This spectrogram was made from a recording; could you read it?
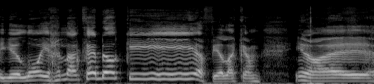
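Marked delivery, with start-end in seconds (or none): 0.0-2.0 "Loyola Kadoki" drawn out slow and higher, Hawaiian-sounding. Real, not acted. Host fumbling Loyola Chicago, Hawaiian-sounding slip. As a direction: stretch "Kadoki" like a Hawaiian name. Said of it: "I'm sounding like I'm from, uh, Hawaii".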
